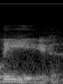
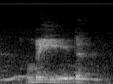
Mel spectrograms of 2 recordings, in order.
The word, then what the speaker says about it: Lied: And we're here to talk about Elfen Lied. Lead. Yep. Not lied. As it's spelled. No, it's spelled lead. He lied to me! Because it is German, right?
